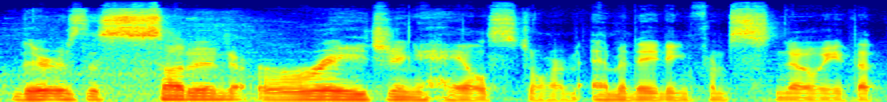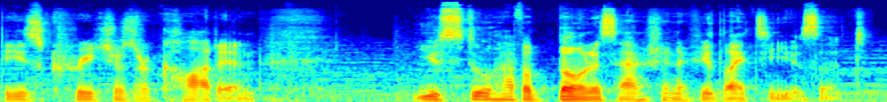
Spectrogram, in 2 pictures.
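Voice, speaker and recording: A man's voice: low-pitched, fairly even intonation, normal speed, gravelly. A man narrating a tabletop fantasy game as its game master. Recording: music playing behind. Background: background music.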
